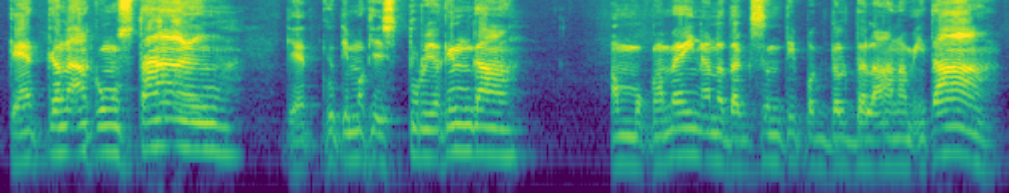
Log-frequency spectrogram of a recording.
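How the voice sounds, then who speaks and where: A man's voice: mid-range voice, moderate pace, sharp tone. A man with an Ilocano accent acting as an earnest, concerned friend in an audio drama.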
